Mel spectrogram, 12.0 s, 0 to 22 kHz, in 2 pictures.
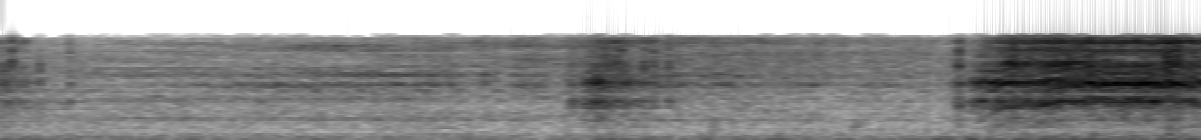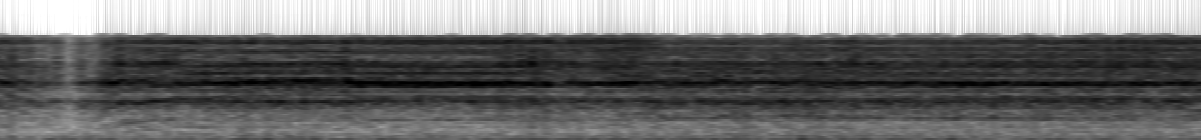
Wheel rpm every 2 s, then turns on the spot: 10, 0, 60, 120, 160, 160.
none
